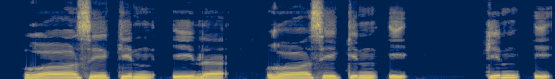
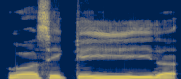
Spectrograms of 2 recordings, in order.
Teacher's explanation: antara tanwin dan hamzah keduanya jelas, tidak didengungkan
